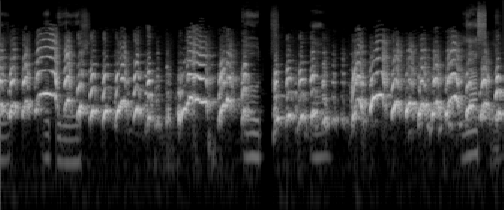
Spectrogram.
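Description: Spotted hyena giggling: fast runs of short, high-pitched notes that rise and fall, several a second, with a brief break a little past halfway.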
